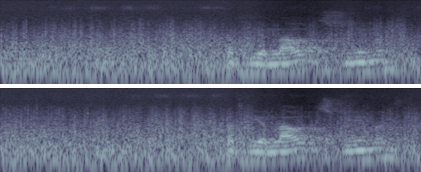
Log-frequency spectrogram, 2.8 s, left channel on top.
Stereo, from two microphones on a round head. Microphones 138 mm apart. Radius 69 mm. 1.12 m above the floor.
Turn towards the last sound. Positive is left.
turn(degrees=-45)  # may be behind; listen again after turning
